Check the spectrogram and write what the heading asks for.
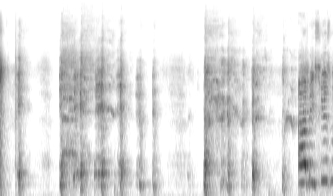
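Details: Acted adult coughs in a taxi skit, several short bursts mixed with brief voiced sounds in a small room.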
